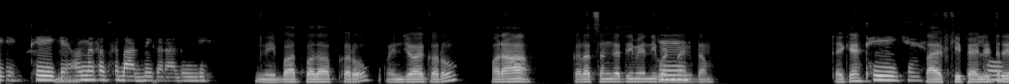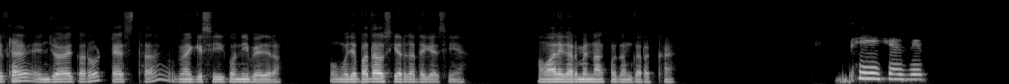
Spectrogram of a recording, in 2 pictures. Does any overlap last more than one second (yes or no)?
no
